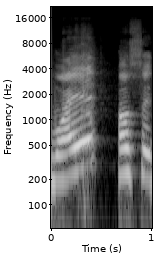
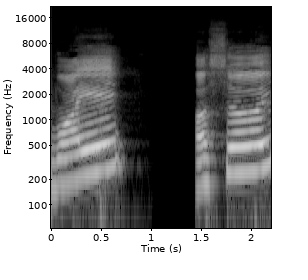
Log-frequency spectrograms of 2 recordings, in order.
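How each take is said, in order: First: Said in the usual way. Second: বয়ে and হস্যই split with a pause between; spelling it out piece by piece; broken into parts. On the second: Shown as a demonstration. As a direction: say বয়ে, stop, then হস্যই. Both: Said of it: "আমি এটাকে ভেঙে নিচ্ছি".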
